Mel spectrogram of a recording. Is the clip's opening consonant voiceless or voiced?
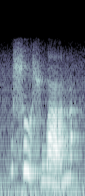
voiceless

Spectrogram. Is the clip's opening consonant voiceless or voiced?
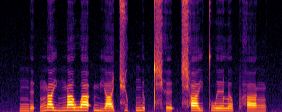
voiced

